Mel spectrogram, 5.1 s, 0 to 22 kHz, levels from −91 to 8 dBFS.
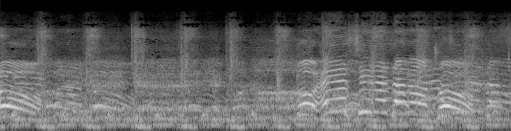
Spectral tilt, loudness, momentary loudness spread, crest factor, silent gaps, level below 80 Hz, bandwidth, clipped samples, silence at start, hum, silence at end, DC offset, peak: -3.5 dB/octave; -16 LUFS; 12 LU; 16 dB; none; -46 dBFS; 15 kHz; under 0.1%; 0 s; none; 0 s; under 0.1%; 0 dBFS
